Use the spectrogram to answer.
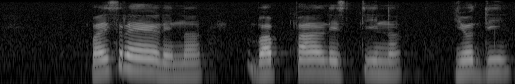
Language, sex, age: Venda, male, 26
